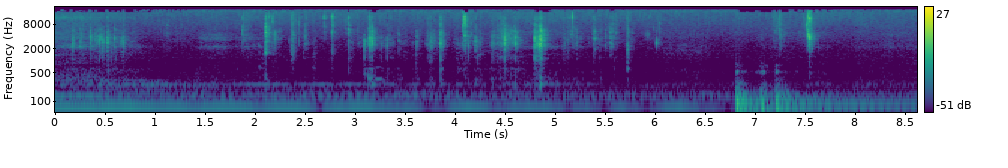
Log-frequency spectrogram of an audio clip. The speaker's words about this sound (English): I'm gonna take another bite of one of these pink lemonade Kit Kats, if you don't mind, here.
